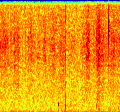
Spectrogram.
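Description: Faint rustle and scrape of yarn being drawn through a stitch by a metal crochet hook, with a couple of small ticks, as a half double crochet stitch is worked.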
